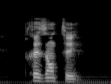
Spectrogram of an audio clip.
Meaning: feminine plural of présenté
- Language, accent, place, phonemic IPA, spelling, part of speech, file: French, France, Lyon, /pʁe.zɑ̃.te/, présentées, verb, LL-Q150 (fra)-présentées.wav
